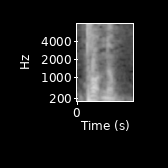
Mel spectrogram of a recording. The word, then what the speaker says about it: Tottenham: okay what about us is not the H is don't say this again Tottenham oh I I I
